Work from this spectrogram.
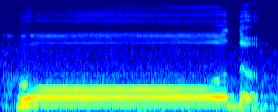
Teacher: যেহেতু শেষ হরফটা সাকিন হচ্ছে আর দাল কলকলা হরফ এখানে সাকিন হওয়ার কারণে কলকলা করে পড়তে হবে।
